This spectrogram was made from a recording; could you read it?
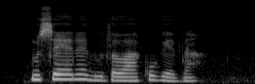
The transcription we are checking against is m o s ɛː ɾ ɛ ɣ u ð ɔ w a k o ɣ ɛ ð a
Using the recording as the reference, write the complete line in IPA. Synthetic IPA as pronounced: m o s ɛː ɾ ɛ ð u ð ɔ w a k o ɣ ɛ ð a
